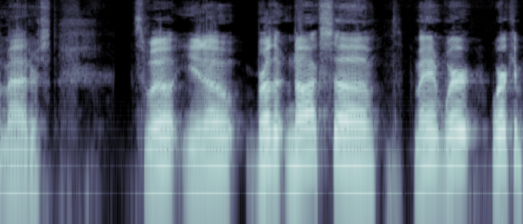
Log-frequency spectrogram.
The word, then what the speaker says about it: Knox: Just Knox. Uh, there's a silent K in front of my name and then, uh, last name starts with a K.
